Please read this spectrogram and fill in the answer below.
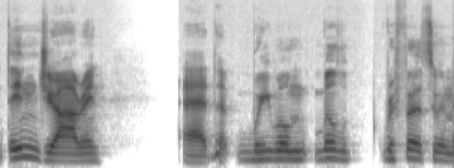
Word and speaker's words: Din Djarin: I always feel like I'm going to butcher that name, but I think that is the correct pronunciation. Din Djarin.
